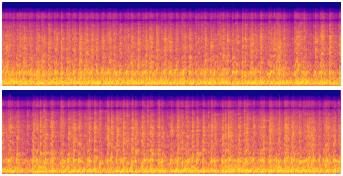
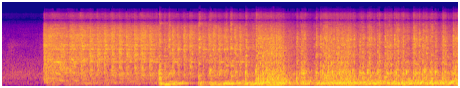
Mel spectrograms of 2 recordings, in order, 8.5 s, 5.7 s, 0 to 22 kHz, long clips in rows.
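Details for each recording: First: Blueprint 540 big-block Chevy in a C10, 870 cfm Holley Street Avenger, initial timing set to about 14 degrees: loud steady even idle through open headers, no misses or knocks; normal idle. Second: Blueprint 540 big block Chevy in a C10 with open headers, Holley 870 Street Avenger carb, second attempt at setup; cranks, then stumbles and coughs unevenly, never catching clean; hard starting, timing suspected to be way out.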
